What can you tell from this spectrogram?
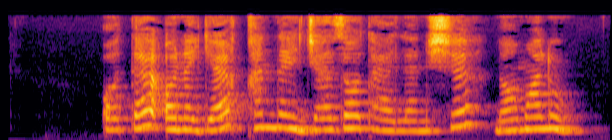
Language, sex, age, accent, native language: Uzbek, female, under 19, Toshkent shahri, Uzbek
